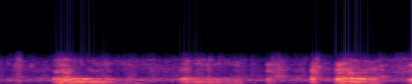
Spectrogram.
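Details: Pet Labrador Retriever reacting to a foot massager, recorded on a cellphone: low harmonic growling and whining grumbles in several bursts over a constant mechanical hum, with a short sharp yip near the end.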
